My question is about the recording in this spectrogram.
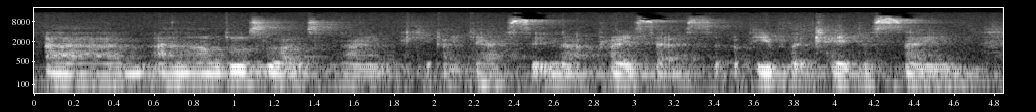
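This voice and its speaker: A middle-aged man giving an informal funeral speech as a son, halting and reflective, often correcting himself as he goes. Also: fairly low pitch, monotone, creaky, warm tone. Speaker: son giving a eulogy for his father. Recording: echoey room, distant mic, faint noise.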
